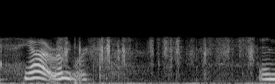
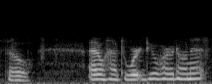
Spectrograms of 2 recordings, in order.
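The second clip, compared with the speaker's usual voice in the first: normal talking voice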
